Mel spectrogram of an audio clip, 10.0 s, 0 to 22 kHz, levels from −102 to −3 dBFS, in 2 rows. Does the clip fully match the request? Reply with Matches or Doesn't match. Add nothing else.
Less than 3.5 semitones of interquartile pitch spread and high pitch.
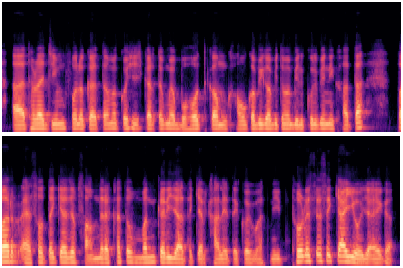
Doesn't match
